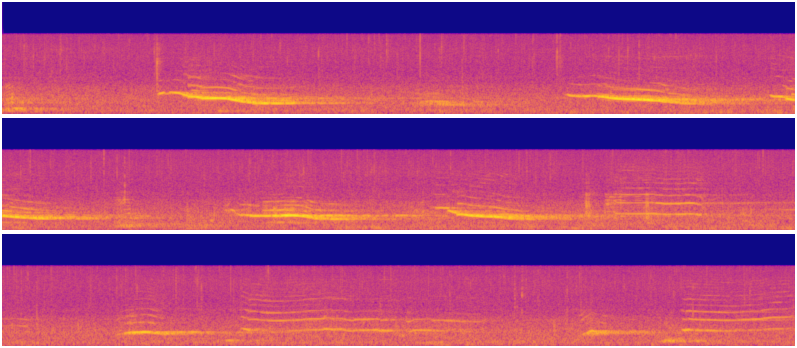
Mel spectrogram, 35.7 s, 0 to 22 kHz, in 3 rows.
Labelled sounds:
2.7	4.0	humpback whale, 0.78 to 1.8 kHz
8.5	10.0	humpback whale, 0.78 to 1.7 kHz
11.7	12.6	humpback whale, 0.78 to 1.2 kHz
13.6	13.8	humpback whale, 0.91 to 1.2 kHz
15.4	17.0	humpback whale, 0.78 to 1.1 kHz
18.4	19.5	humpback whale, 0.78 to 2.8 kHz
20.9	22.4	humpback whale, 0.81 to 3.9 kHz
25.6	26.2	humpback whale, 0.78 to 2.4 kHz
27.4	29.4	humpback whale, 0.78 to 2.8 kHz
30.4	30.8	humpback whale, 0.78 to 1.3 kHz
34.0	35.6	humpback whale, 0.81 to 3.1 kHz

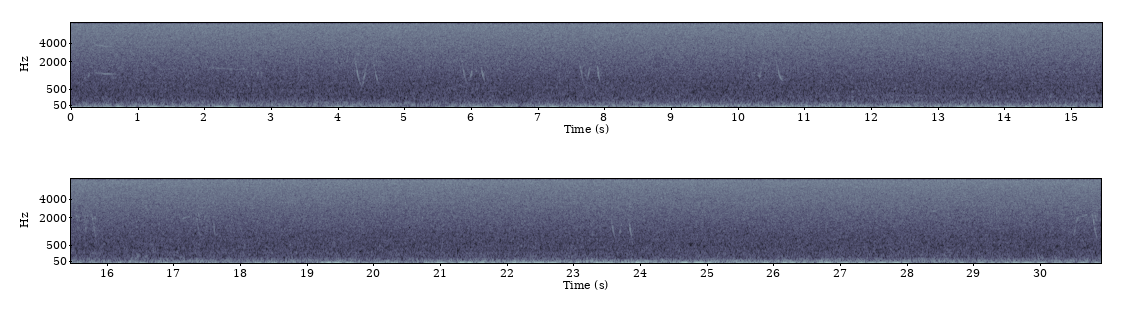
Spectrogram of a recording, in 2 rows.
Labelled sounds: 0.4	0.7	killer whale, northern resident, 1.2 to 3.8 kHz
2.1	2.4	killer whale, northern resident, 1.5 to 1.7 kHz

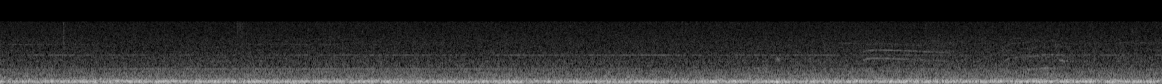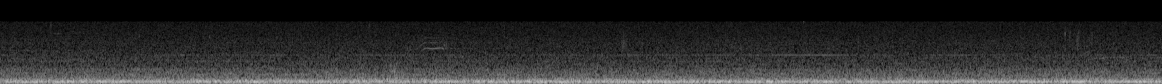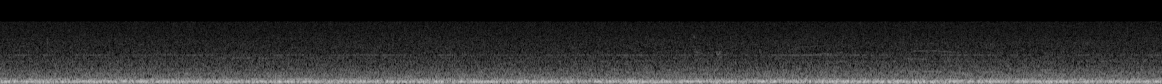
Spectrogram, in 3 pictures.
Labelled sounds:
8.5	9.5	killer whale, 0.61 to 2.6 kHz

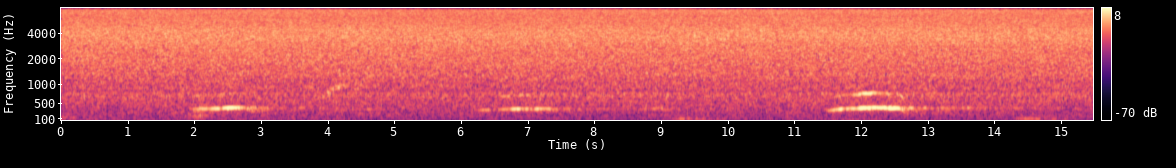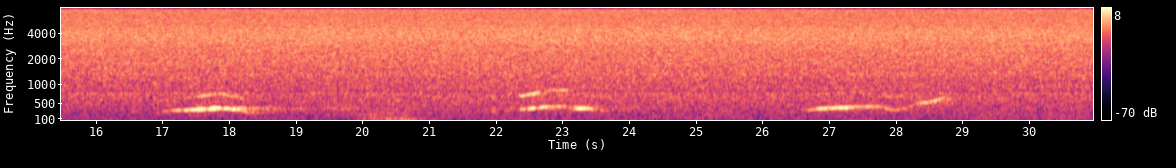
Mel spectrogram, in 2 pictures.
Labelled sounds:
4.0	4.3	humpback whale, 0.80 to 1.0 kHz
11.9	12.3	humpback whale, 0.80 to 0.83 kHz
22.7	23.1	humpback whale, 0.80 to 0.90 kHz

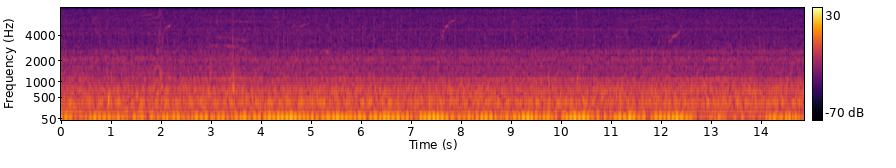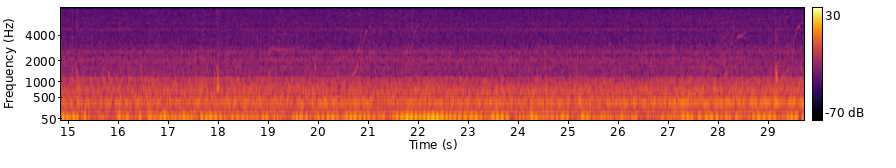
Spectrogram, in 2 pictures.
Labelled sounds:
1.3	2.4	killer whale, southern Alaska resident, 4.2 to 8.0 kHz
2.9	3.8	killer whale, southern Alaska resident, 2.3 to 6.1 kHz
4.2	5.1	killer whale, southern Alaska resident, 2.8 to 7.5 kHz
7.0	8.0	killer whale, southern Alaska resident, 3.2 to 7.0 kHz
8.9	9.7	killer whale, southern Alaska resident, 3.9 to 8.0 kHz
11.4	12.5	killer whale, southern Alaska resident, 3.1 to 8.0 kHz
13.3	14.3	killer whale, southern Alaska resident, 5.7 to 8.0 kHz
18.9	19.7	killer whale, southern Alaska resident, 2.3 to 4.5 kHz
20.0	22.2	killer whale, southern Alaska resident, 2.7 to 8.0 kHz
27.8	29.7	killer whale, southern Alaska resident, 2.5 to 8.0 kHz

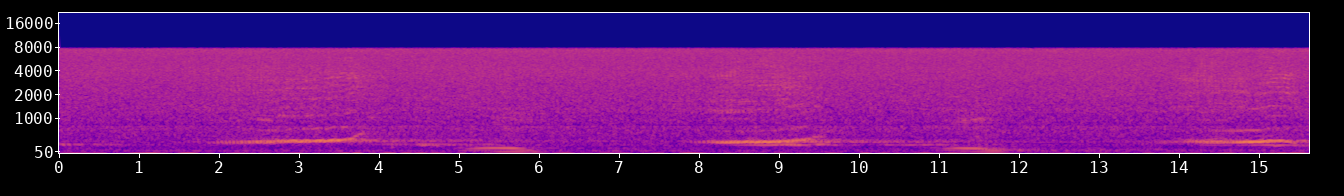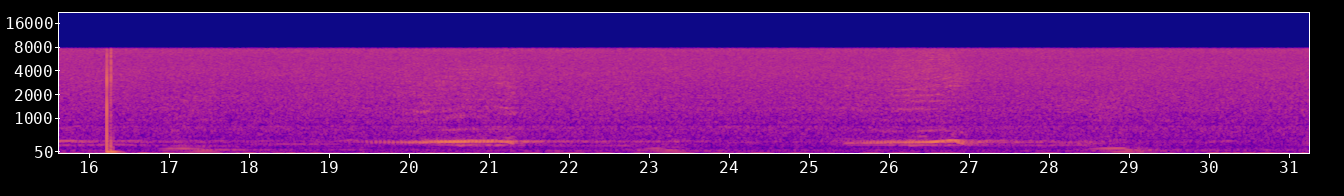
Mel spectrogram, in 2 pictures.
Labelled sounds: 15.1	15.4	humpback whale, 3.1 to 3.3 kHz

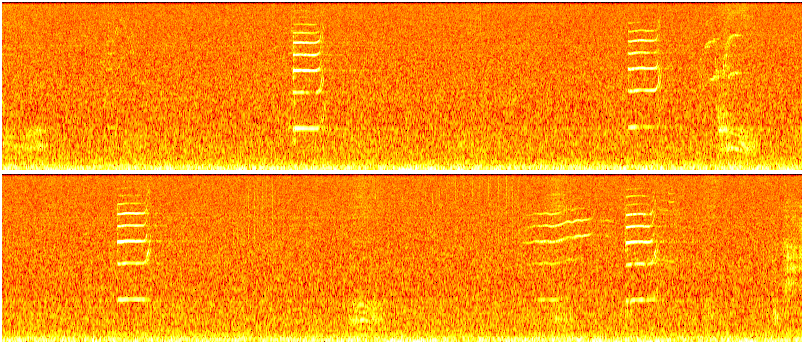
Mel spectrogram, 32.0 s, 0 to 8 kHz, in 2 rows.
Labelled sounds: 5.7	6.4	killer whale, northern resident, G clan, 0.80 to 5.3 kHz
12.5	13.2	killer whale, northern resident, G clan, 1.5 to 4.8 kHz
14.0	14.8	killer whale, northern resident, G clan, 1.8 to 4.4 kHz
18.3	19.0	killer whale, northern resident, G clan, 0.80 to 4.7 kHz
26.4	27.8	killer whale, northern resident, G clan, 2.2 to 4.3 kHz
28.4	29.2	killer whale, northern resident, G clan, 1.5 to 5.4 kHz

